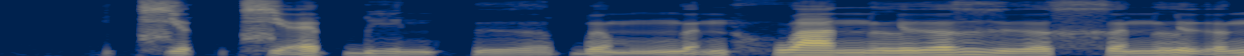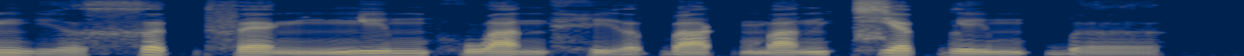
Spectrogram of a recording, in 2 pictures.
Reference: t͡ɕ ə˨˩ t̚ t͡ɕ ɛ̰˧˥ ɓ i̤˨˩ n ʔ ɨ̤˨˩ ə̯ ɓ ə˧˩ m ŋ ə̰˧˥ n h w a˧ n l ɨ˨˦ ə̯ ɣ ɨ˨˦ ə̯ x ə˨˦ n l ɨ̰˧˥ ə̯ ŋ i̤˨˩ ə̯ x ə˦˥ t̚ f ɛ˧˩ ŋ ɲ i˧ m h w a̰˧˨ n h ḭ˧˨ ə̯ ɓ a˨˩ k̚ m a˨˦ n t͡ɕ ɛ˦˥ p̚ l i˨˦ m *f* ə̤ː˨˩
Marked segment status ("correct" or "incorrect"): incorrect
